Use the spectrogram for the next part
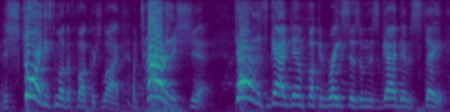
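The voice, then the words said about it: Angry yelling into the microphone. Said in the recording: “Sorry I'm yelling into the goddamn microphone ... Sorry about your eardrums. I know I'm bursting you guys' eardrums”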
